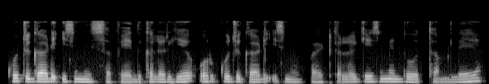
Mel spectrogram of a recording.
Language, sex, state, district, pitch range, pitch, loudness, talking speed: Hindi, male, Uttar Pradesh, Saharanpur, 115-130 Hz, 120 Hz, -21 LUFS, 220 wpm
